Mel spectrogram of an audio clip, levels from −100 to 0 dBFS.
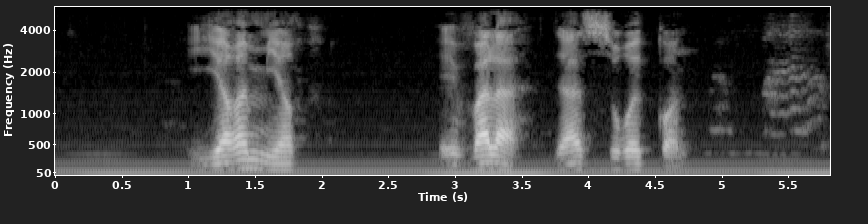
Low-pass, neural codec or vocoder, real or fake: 5.4 kHz; none; real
